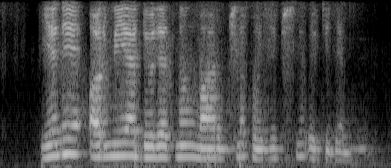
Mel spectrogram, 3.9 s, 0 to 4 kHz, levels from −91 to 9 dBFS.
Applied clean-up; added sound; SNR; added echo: neural separator model SepFormer DNS4.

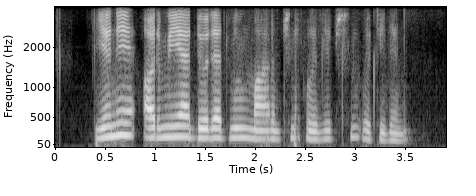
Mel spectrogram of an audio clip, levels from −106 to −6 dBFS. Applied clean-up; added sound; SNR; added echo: neural separator model SepFormer WHAMR!.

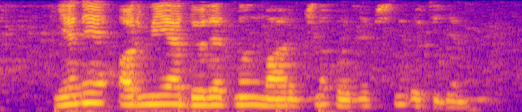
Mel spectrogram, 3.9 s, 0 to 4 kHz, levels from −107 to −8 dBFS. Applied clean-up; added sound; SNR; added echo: classical method WPE with log-MMSE.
